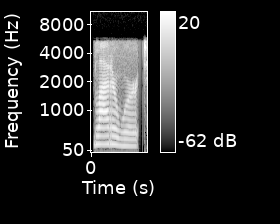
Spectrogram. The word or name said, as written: bladderwort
